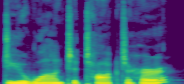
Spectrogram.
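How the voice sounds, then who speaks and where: A woman's voice: mid-range voice, little pitch movement, measured pace, dark tone, dry recording, studio quality, lightly acted. A woman reading a friendly young woman on the phone. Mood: casual. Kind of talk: scripted dialogue reading.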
